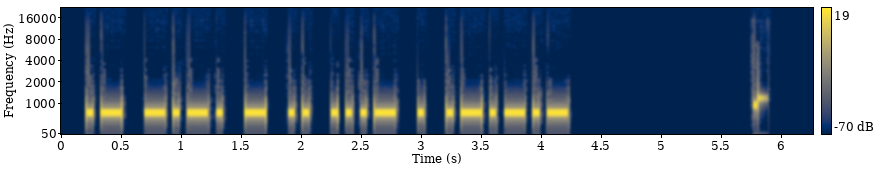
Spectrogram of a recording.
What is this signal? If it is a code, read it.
Morse code, heard as a keyed tone, about 20 wpm, 700 Hz. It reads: ACTIVE.
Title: Sentences from Top 1000 Words - Review Part 6 - 20wpm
